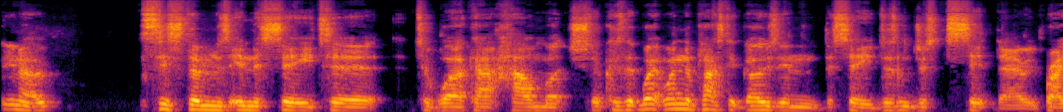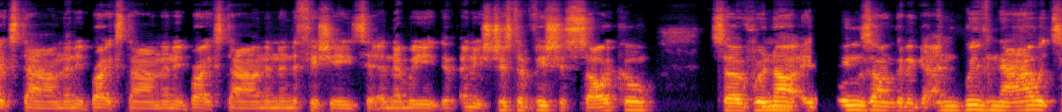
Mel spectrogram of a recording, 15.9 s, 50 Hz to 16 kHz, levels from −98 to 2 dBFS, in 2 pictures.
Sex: male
